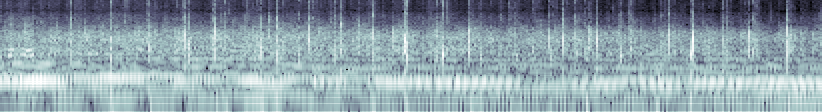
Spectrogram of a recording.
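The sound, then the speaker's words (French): Loud audience applause at a gathering, dense steady clapping throughout with a sustained low tone running beneath it. “Est-ce qu'on peut les applaudir can bien fort?”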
